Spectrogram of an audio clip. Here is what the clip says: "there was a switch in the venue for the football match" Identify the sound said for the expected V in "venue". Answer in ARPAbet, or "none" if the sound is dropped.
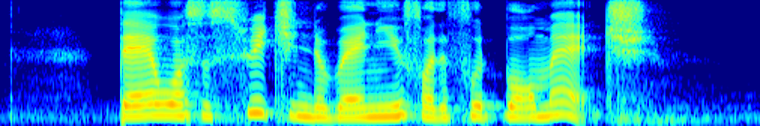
W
